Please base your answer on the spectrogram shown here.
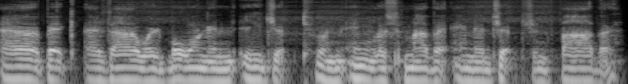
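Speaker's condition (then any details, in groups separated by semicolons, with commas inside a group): Deafness; diagnosed at 8 years old, attended Atlanta Speech School and Druid Hills High School in America until 16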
